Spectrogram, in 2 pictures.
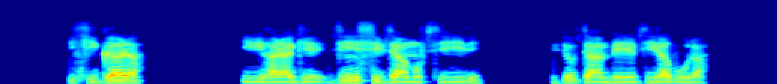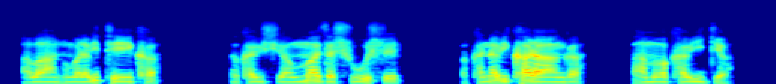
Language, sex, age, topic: Rundi, male, 18-24, agriculture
